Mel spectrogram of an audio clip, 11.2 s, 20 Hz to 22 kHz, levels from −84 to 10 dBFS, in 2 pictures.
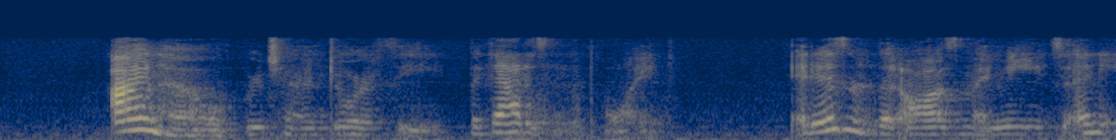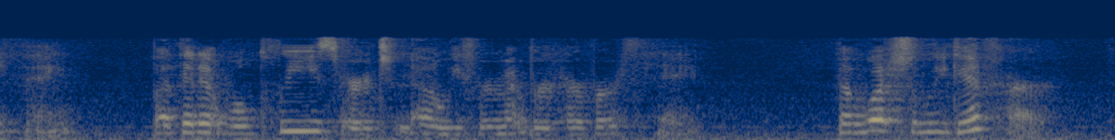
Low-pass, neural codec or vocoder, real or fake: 7.2 kHz; codec, 16 kHz, 1.1 kbps, Voila-Tokenizer; fake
